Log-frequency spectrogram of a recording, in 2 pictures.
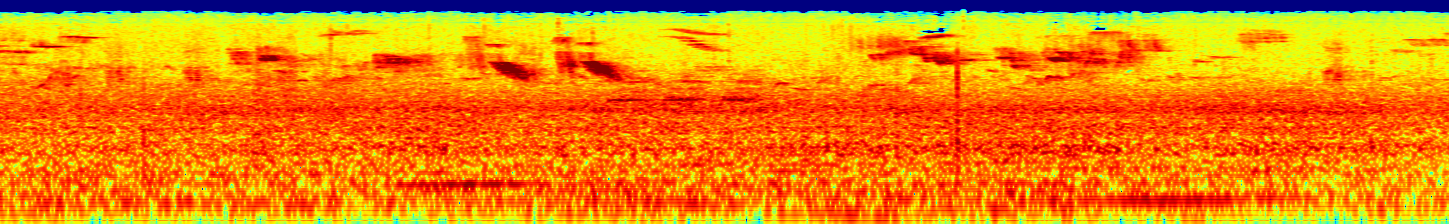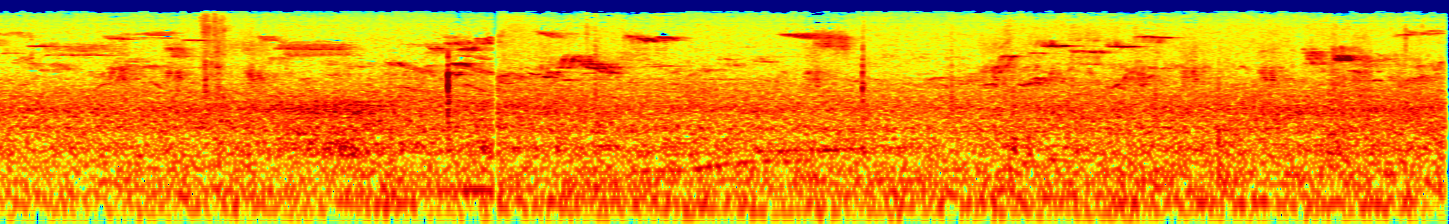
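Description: Songbirds chirping and calling, many short high notes, over a steady background hiss of outdoor ambience.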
